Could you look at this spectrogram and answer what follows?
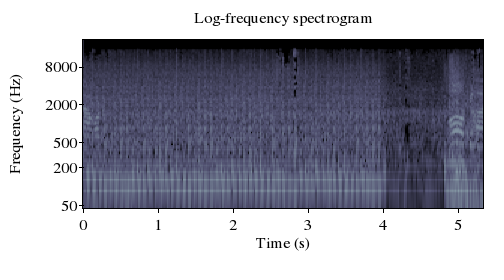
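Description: Sustained rapid heavy-weapon gunfire in the video game Ravenfield, loud and continuous for several seconds, then a brief lull before another burst of shots.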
